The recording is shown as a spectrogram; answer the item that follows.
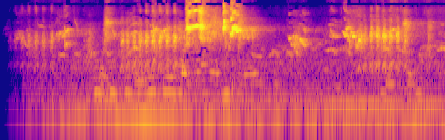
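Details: Red-crowned amazon (Amazona viridigenalis), call.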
